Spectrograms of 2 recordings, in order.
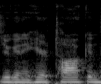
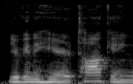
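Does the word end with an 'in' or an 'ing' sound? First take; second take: in; ing. First: The ending is pronounced as a plain 'n' sound. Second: The ending is pronounced with a full 'ng' sound. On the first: This is how people in the upper Midwest say it. "It's an in, in, it's not ing" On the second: This is how people west of the Rockies say it. "spelling pronunciation... west of the Rocky Mountains"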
